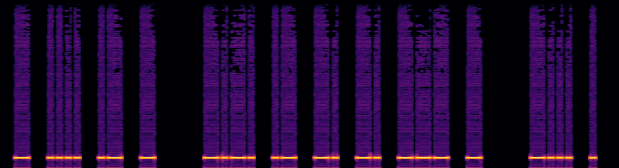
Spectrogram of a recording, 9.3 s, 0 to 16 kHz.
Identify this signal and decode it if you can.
Morse code, heard as a keyed tone, about 18 wpm, spaced as for 15 wpm, 1000 Hz. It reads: THAT CANNOT BE
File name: qotdfiles / 15wpm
